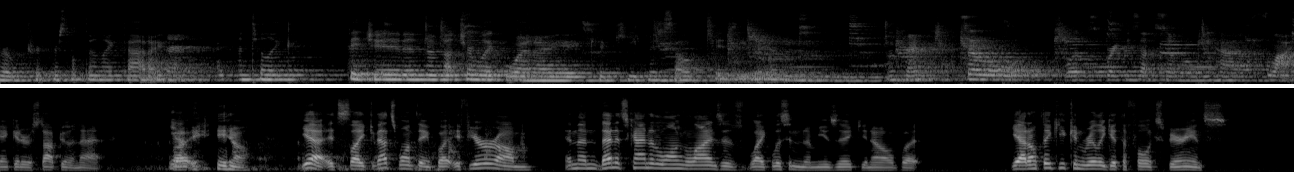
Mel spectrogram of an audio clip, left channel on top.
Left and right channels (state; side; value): different; both; correlation 0.00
